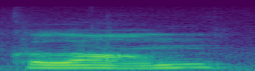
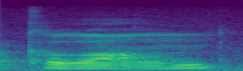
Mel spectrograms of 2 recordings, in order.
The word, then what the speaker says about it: Coulomb: Well, it's a French word, and in different places it's pronounced differently. I think British is more like Coulomb, in America is more Coulomb, but whatever it is, doesn't really matter.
